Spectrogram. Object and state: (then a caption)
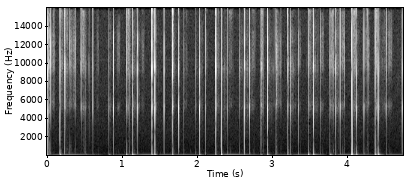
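Plastic earphone inline microphone. Long grey nails scratch along a small white plastic earphone inline microphone held in the fingers. A dense run of sharp, dry scratching clicks with bright edges and a low, thumpy body fills the clip, with brief quiet gaps between bursts.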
